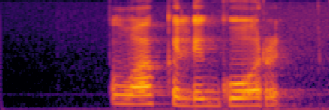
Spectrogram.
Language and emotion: Russian, sad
